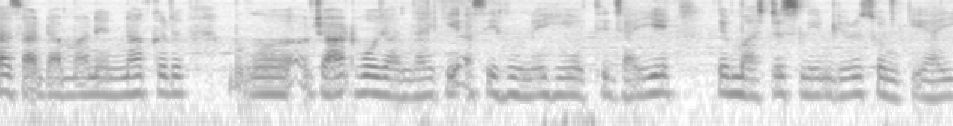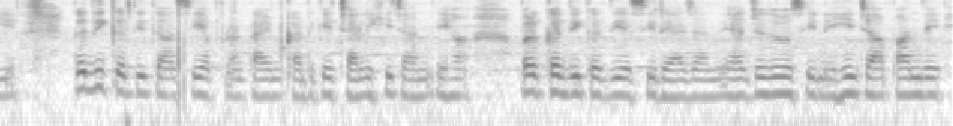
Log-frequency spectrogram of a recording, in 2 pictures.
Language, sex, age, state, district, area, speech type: Punjabi, female, 45-60, Punjab, Pathankot, rural, spontaneous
